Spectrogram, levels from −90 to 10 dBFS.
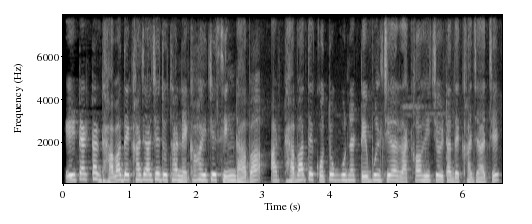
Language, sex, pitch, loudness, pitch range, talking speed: Bengali, female, 225 Hz, -14 LUFS, 210-240 Hz, 180 wpm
